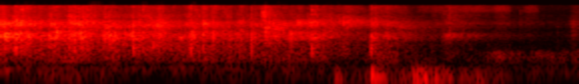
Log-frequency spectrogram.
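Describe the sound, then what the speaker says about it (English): An audience at a conference talk applauds for a woman on stage, a dense burst of clapping that fades out over a few seconds. "Please, everyone, give Aga a round of applause again."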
